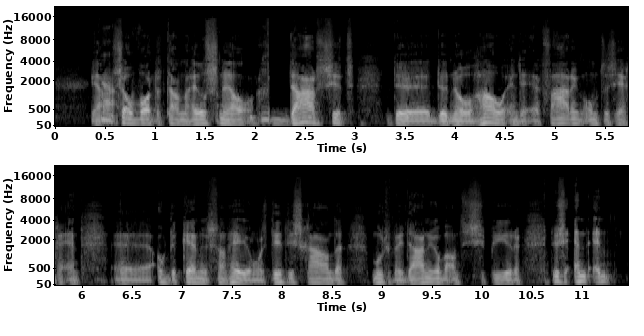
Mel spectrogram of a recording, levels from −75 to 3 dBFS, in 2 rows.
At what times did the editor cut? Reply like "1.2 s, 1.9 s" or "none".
2.1 s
